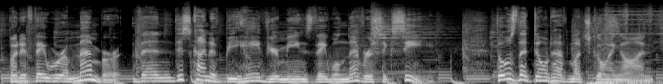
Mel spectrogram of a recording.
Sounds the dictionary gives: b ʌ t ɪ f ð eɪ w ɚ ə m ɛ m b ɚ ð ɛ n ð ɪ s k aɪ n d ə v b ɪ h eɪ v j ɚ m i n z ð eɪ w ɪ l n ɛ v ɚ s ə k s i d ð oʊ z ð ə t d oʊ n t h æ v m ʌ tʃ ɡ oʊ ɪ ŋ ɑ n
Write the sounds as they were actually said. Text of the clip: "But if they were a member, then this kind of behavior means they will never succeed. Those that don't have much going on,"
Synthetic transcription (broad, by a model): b ʌ t ɪ f ð eɪ w ɚ ə m ɛ m b ɚ ð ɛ n ð ɪ s k aɪ n d ə v b ɪ h eɪ v j ɚ m i n z ð eɪ w ɪ l n ɛ v ɚ s ə k s i d ð oʊ z ð ə t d oʊ n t h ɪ v m ʌ tʃ ɡ oʊ ɪ ŋ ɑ n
